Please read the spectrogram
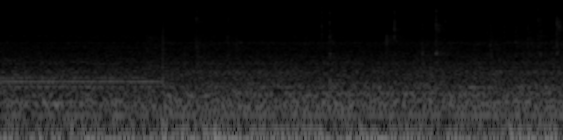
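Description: Typing on a laptop keyboard: irregular soft key clicks, coming more often from about a second in.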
